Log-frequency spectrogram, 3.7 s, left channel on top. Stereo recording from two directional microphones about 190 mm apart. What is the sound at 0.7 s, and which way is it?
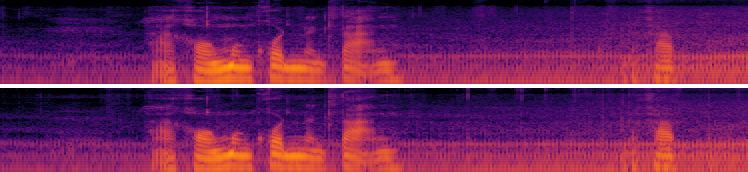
Speech, 10° left (ahead or behind).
